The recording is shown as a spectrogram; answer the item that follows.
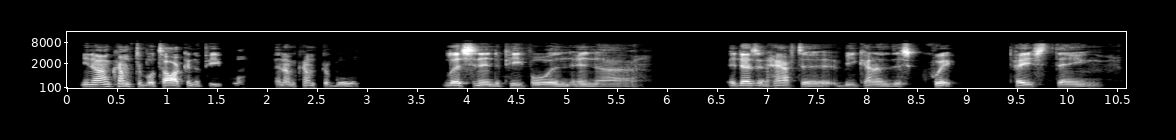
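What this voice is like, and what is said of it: Southern American accent. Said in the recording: “exclusive to the South ... that's what you got, right? A nice accent”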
